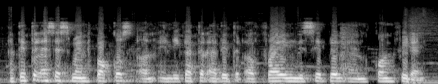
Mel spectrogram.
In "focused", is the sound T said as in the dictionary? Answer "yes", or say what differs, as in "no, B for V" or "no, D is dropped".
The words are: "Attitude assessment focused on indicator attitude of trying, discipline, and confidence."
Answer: no, T is dropped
